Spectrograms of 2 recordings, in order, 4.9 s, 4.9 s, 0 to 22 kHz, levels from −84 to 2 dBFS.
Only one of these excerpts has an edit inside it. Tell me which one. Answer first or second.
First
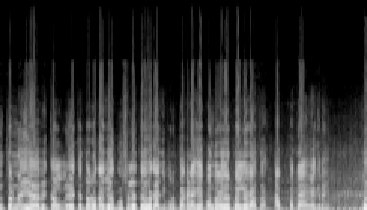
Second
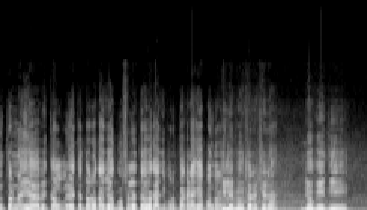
second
